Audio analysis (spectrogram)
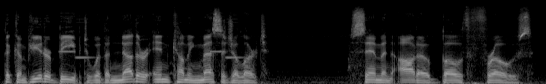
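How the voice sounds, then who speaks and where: Low-voiced man narrating an audiobook. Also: normal speed, slight background noise. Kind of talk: dramatic scripted narration.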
